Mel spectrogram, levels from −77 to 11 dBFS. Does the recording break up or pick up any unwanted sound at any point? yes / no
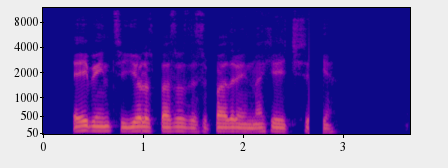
yes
